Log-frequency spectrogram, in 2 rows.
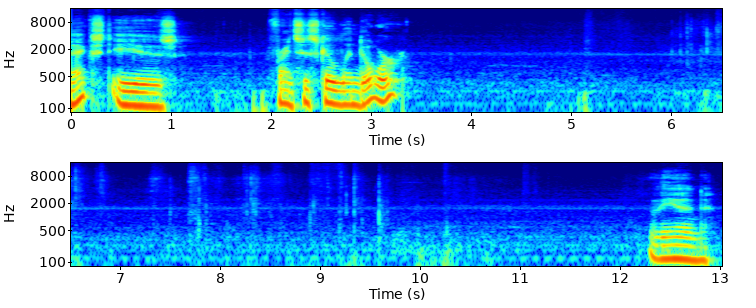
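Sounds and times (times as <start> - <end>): trading cards scraping: 6.0 - 9.9.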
